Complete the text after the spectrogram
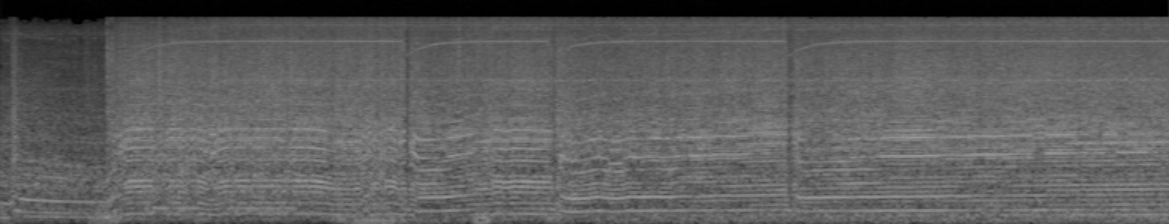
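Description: A racing car engine screams at high revs, rising in pitch and dropping sharply with each gear change.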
